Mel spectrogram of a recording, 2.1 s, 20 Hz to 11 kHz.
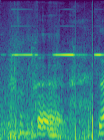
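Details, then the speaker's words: Steady high-pitched ventilator alarm tone with nearby voices and clicks during an adult ICU practical training session: the ventilator reports low oxygen inlet because it is not connected to oxygen; PIP had just been set to 8. "Dice que hay baja entrada de oxígeno, porque es que él no está conectado a oxígeno, ¿sí ves? Debería estar conectado."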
